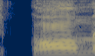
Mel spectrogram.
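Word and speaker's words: Comte: वो पहला बंदा अगस्त कॉम है। इसको वैसे तो कॉमते कहते हैं लेकिन फ्रेंच वर्ड है, चूंकि ये फ्रेंच सोशियोलॉजिस्ट है इसलिए अगस्त कॉम कहते हैं, टी साइलेंट है।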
